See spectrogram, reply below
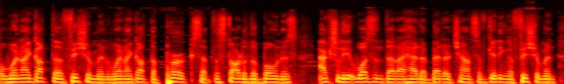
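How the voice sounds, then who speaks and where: A hoarse man giving excited, repetitive casino slot commentary as a streamer. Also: medium pitch, dry recording.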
